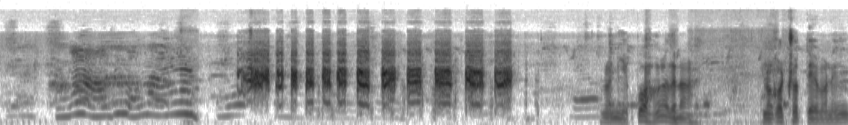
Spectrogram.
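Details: Decoy red junglefowl rooster used to challenge a rival: a drawn-out harmonic tone, then a fast run of about a dozen sharp, evenly spaced pulses, and further short harmonic calls near the end, with people talking.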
